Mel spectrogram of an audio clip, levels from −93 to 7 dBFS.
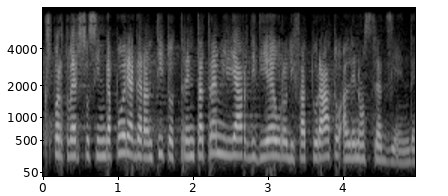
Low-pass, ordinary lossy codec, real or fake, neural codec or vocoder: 7.2 kHz; none; real; none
